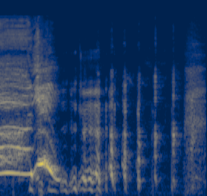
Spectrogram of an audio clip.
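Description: A loud, shrill scream with a crazed edge rises sharply, then breaks into a quick string of choppy, yelping bursts that sound like manic cackling.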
